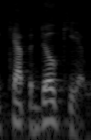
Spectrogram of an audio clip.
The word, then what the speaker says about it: Cappadocia: That's how they say it in Turkey, Cappadocia. We say Cappadocia.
